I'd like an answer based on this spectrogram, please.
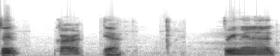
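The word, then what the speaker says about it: Rokara: Is that how you pronounce it? Rakara?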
